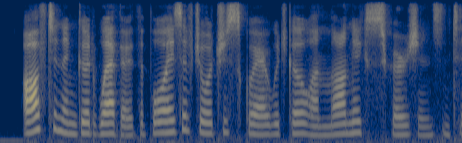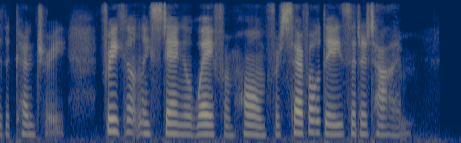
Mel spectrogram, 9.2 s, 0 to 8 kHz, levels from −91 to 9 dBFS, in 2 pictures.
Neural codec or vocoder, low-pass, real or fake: codec, 16 kHz, 0.8 kbps, ZipCodec; 7.2 kHz; fake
